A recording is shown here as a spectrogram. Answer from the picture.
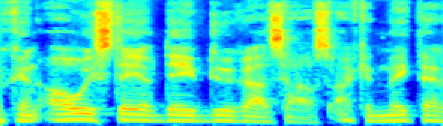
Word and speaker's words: Dugas: Yeah, Dave Dugas. That's nice. Yeah. Rhymes with sugar. Not quite, but yeah, we'll make a Cajun out of you someday, man.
